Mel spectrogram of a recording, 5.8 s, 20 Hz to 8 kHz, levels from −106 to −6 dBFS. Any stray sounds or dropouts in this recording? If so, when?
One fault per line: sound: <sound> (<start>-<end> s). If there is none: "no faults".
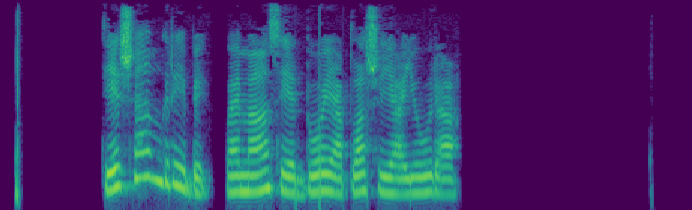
no faults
